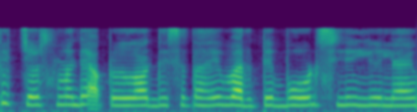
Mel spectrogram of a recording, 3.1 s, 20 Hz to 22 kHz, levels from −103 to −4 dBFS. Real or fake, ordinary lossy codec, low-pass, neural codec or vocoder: fake; none; none; codec, 16 kHz, 1 kbps, FunCodec, trained on Chinese and English, 50 frames a second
